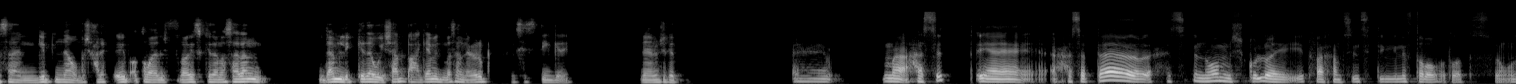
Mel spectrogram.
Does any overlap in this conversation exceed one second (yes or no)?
no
